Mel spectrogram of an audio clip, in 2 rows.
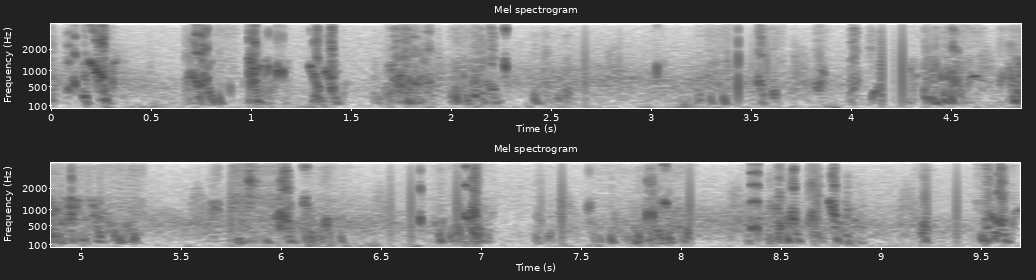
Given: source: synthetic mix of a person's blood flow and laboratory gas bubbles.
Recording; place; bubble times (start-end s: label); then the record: Doppler ultrasound of blood flow; subclavian vein
0.00-0.34 s: bubbles
0.66-1.20 s: bubbles
1.26-1.48 s: bubbles
1.60-1.94 s: bubbles
1.98-2.31 s: bubbles
2.39-2.63 s: bubbles
2.99-3.07 s: bubbles
3.22-3.42 s: bubbles
3.50-3.67 s: bubbles
3.81-3.90 s: bubbles
3.98-4.05 s: bubbles
4.08-4.19 s: bubbles
4.27-4.68 s: bubbles
4.72-5.33 s: bubbles
5.62-5.71 s: bubbles
5.75-6.35 s: bubbles
6.66-7.08 s: bubbles
7.26-7.43 s: bubbles
7.52-8.07 s: bubbles
8.29-8.94 s: bubbles
9.17-9.28 s: bubbles
9.47-9.70 s: bubbles
From the record:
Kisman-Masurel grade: 342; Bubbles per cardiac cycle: rolling drumbeat, 9 or more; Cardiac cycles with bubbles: 100%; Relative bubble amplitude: moderate (0.250 to 0.450); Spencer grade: 3 (all of the cardiac periods contain showers or single bubble signals, but not dominating or overriding the cardiac motion signals); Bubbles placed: anywhere in the cardiac cycle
